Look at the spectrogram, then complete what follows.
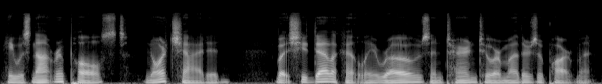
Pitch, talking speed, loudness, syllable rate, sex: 90 Hz, 160 wpm, -20 LUFS, 5.1 syllables/s, male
